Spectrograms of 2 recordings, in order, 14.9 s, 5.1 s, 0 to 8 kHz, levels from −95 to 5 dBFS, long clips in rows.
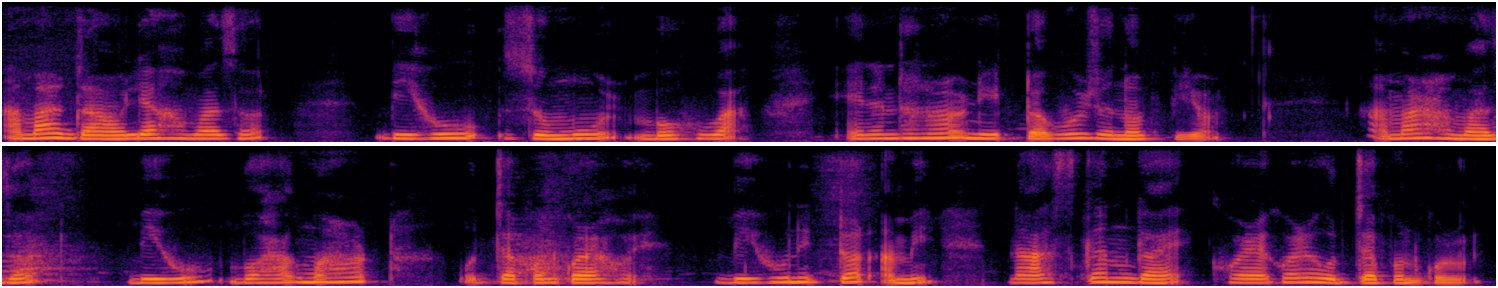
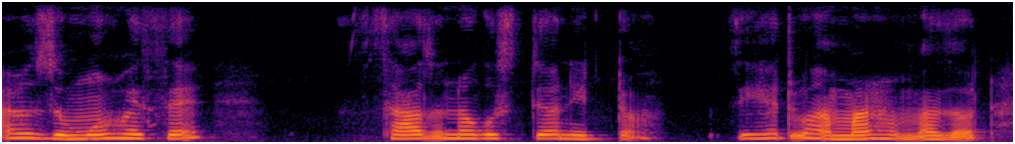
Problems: background sounds at intervals, background conversations at intervals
